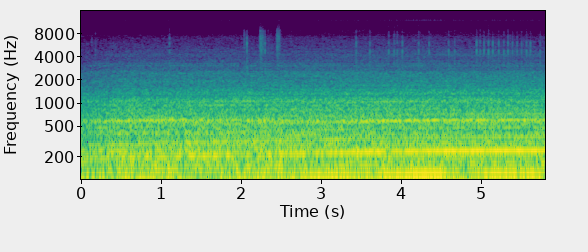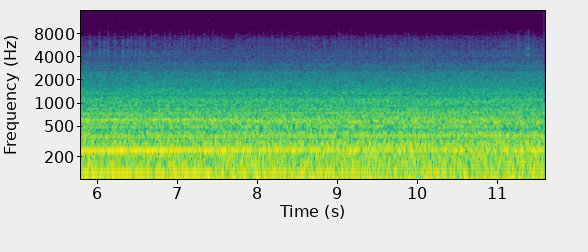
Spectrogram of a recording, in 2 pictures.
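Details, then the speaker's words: Car driving on a 38 °C day, phone aimed at the rear right wheel: low droning rumble under road noise with a loose throb about three per second, like rumble strips; worn rear right wheel bearing, confirmed with car lifted. "sometimes it sounds exactly like those stripes on the road those audible stripes um that make it clear to you that you're not driving on the road properly"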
